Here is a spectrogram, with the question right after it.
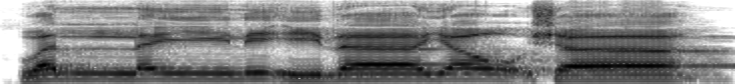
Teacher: ہلکی سی زبان کی نوک باہر نکالیں اور پڑھیں ذال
